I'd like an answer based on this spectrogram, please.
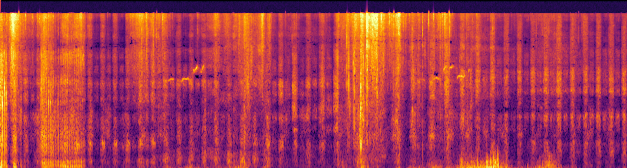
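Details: Fast rhythmic panting, about four breaths a second, from a female Pit Bull catching a peccary; two louder deep rough bursts break in near the start and two-thirds through, with scuffling around them.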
